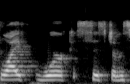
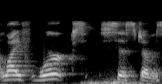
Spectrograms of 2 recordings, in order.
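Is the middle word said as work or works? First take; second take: work; works. First: The middle word ends without an s sound. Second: The middle word ends with an s sound. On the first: The speaker calls it right. "It's life work systems dot com" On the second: The speaker calls it wrong. "everybody wants to call it Life Works Systems, and it's not"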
